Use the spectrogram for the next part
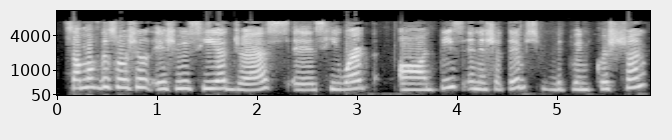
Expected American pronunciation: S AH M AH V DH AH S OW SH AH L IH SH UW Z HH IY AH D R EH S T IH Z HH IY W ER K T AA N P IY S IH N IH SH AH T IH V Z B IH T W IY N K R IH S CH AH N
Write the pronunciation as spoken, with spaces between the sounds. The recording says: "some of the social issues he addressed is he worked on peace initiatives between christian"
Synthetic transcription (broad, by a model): S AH M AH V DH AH S OW SH AH L IH SH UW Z HH IY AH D R EH S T IH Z HH IY W ER K T AA N P IY S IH N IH SH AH T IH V S B IH T W IY N K R IH S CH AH N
